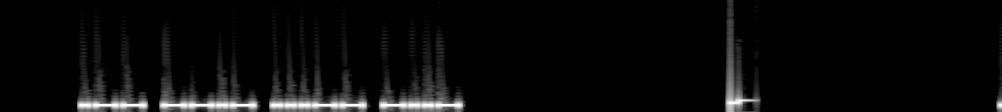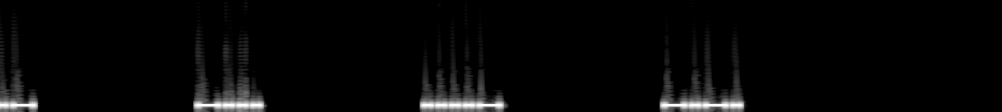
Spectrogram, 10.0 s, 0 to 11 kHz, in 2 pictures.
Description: Morse code, heard as a keyed tone, about 36 wpm, spaced as for 15 wpm, 700 Hz. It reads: WQ3X AB4C
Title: USA Call Signs - 8x Character Spacing - 35wpm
